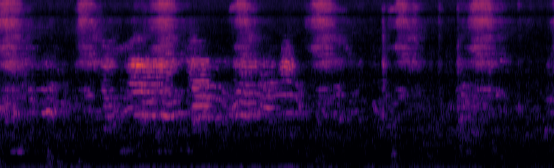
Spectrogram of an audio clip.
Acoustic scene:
residential area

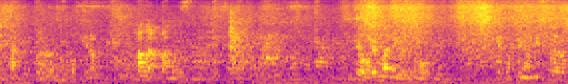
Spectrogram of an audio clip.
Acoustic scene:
restaurant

